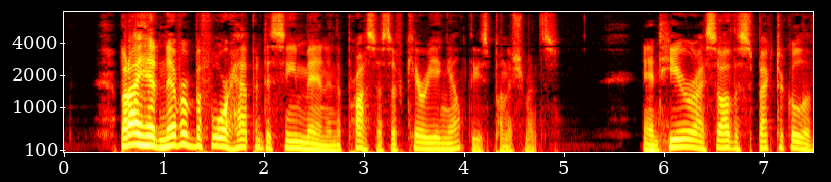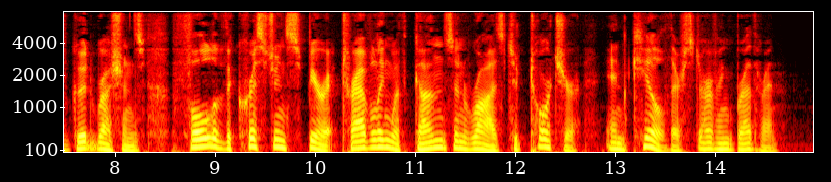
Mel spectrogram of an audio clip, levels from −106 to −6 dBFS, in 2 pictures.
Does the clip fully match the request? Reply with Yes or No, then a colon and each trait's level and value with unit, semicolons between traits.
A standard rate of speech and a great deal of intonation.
Yes: average, 170 wpm; wide, 6.3 semitones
